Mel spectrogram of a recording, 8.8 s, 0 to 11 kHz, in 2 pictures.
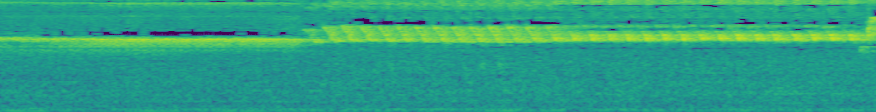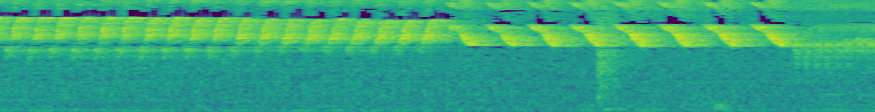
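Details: White dominant canary singing in 2019: long steady trilled tours at high pitch, each rapid rolling phrase held about one and a half seconds before switching to a new pitch, with buzzy and stuttering sections near the end.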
